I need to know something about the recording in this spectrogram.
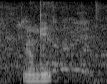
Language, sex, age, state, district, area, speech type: Maithili, male, 45-60, Bihar, Madhepura, rural, spontaneous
